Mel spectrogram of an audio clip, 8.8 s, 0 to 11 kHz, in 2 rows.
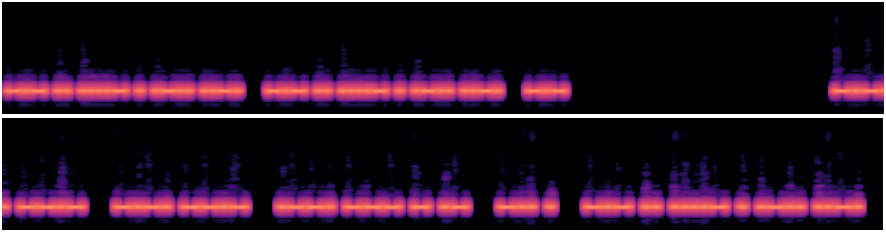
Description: Morse code, heard as a keyed tone, about 62 wpm, 700 Hz. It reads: KI4ELF KI4ELF K CQ CQ POTA DE KI4ELF
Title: Speed-Racing Common QSO Phrases - 50wpm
